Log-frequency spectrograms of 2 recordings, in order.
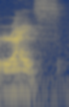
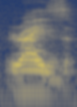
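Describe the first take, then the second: First: The final consonant is a hissing s sound. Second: The final consonant is a buzzing z sound. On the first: The speaker calls it wrong. "is not rise" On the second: The speaker calls it right. "It is rise"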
